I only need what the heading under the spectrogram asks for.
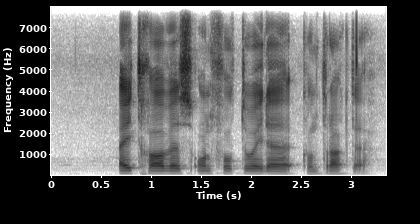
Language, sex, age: Afrikaans, male, 22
